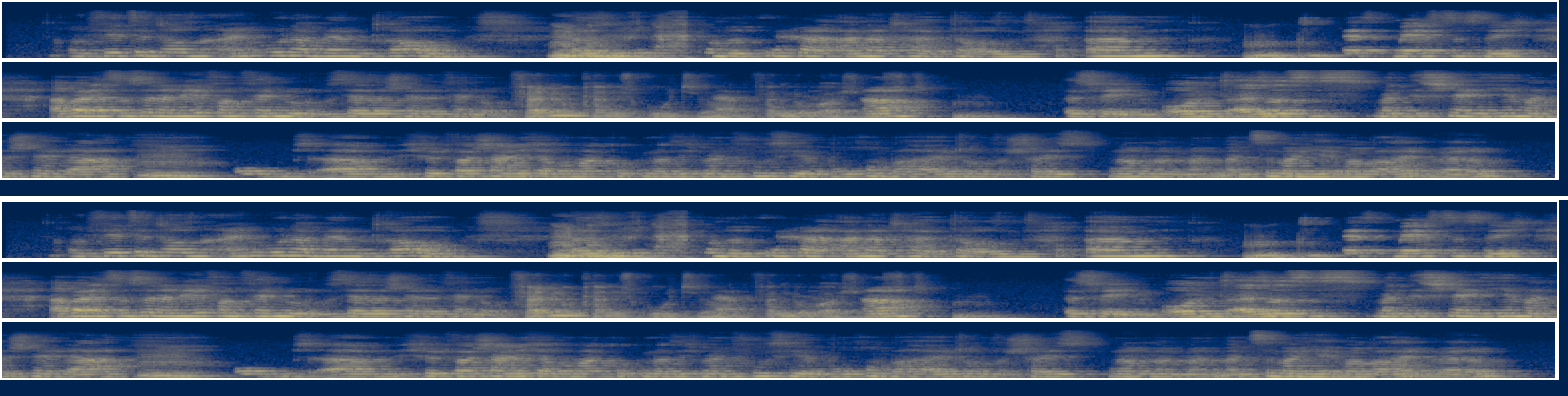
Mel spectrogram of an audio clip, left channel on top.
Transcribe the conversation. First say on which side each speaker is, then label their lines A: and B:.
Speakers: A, on the right; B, on the right.
A: Und 14.000 Einwohner wären ein Traum.
B: Mhm.
A: Also wir reden von so circa anderthalbtausend. Ähm,
B: Mhm.
A: mehr ist mehr ist es nicht. Aber das ist in der Nähe von Venlo. Du bist sehr, sehr schnell in Venlo.
B: Venlo kenne ich gut, ja.
A: Ja.
B: Venlo war ich
A: Ja,
B: oft. Mhm.
A: deswegen. Und also es ist, man ist schnell hier, man ist schnell da.
B: Mhm.
A: Und ähm, ich würde wahrscheinlich auch immer gucken, dass ich meinen Fuß hier in Bochum behalte und wahrscheinlich, ne, mein, mein, mein Zimmer hier immer behalten werde.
